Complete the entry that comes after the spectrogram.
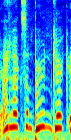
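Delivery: high, slow goofy voice; reading a viewer comment in a goofy high voice; silly read comment. Acted. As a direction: read it as a dopey character, way up high. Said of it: "that's actually a comment".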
